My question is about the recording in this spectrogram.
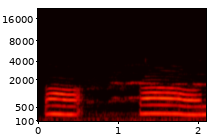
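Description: A boy chanting Quran recitation (tilawah). He sings a short syllable, then after a pause begins a long held, melodic note that runs on past the end.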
